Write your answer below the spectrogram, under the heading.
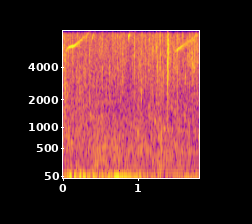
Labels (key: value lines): label: biophony, dolphin
recorder: SoundTrap 500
